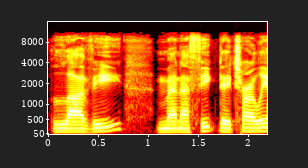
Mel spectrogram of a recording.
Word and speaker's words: La Vie Magnifique de Charlie: The Bronze Lens Film Festival will be screening your film, La Vie Magnifique de Charlie. Am I saying that right? – You have it 100% correct.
